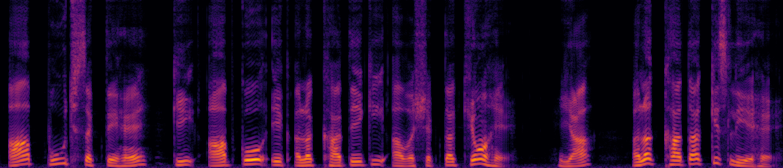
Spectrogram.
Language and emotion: Hindi, neutral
